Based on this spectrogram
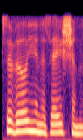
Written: civilianization

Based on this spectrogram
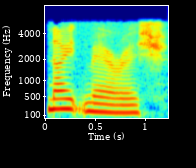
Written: nightmarish

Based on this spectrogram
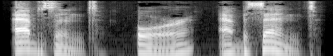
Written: absentness

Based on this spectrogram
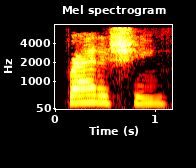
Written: brattishing

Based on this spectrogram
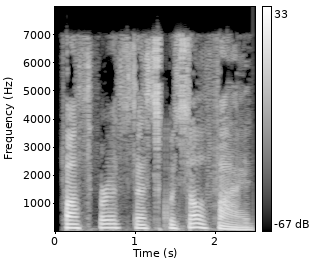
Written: phosphorus sesquisulfide

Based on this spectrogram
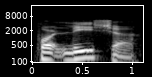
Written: Port Laoise

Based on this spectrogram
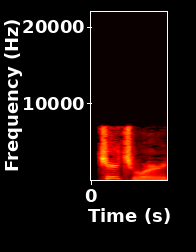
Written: churchward

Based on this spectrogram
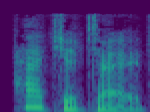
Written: hatchettite

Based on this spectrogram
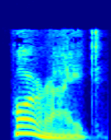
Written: horite

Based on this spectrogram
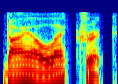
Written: dielectric

